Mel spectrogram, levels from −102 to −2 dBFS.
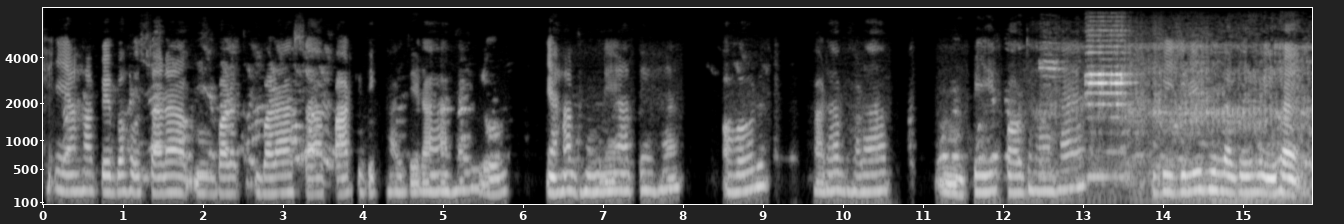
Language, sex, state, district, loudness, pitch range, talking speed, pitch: Hindi, female, Bihar, East Champaran, -24 LUFS, 195-225 Hz, 110 wpm, 210 Hz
